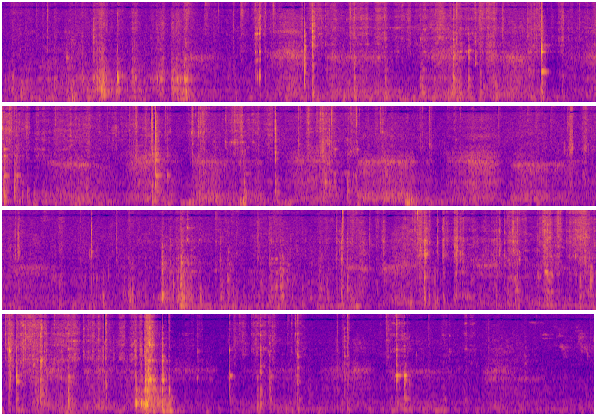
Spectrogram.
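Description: Irregular clinks, clatters and knocks of metal and wood as the firebox of a small steam launch boiler is loaded and tended while it is lit with wood kindling. One louder knock comes near the end.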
